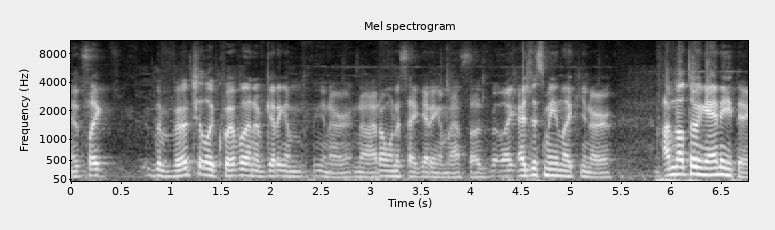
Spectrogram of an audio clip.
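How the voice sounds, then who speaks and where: A man with a strong Australian accent talks at a fairly quick pace with lively intonation. Noticeable background noise sits behind him. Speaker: video game streamer. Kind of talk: live gameplay commentary. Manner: casual, animated.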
